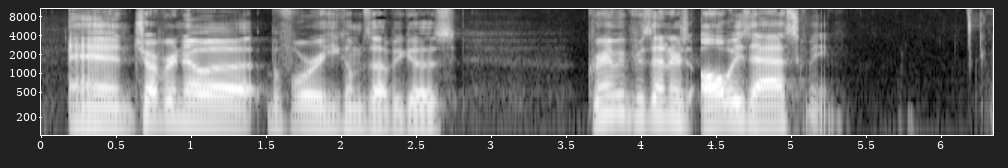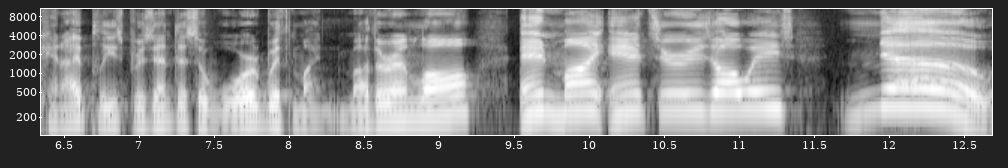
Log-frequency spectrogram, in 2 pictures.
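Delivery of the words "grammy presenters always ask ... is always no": disgusted delivery with a long drawn-out final "no". Retelling an awards-show joke, imitating Trevor Noah's disgusted delivery. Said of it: "he said it like that with the fucking, like, disgusted look".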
